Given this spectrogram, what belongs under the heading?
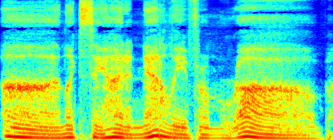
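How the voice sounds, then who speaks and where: A man uses a put-on character voice, raspy and very deep, with a sinister tone. He speaks at a fairly slow pace. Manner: creepy, sinister.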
